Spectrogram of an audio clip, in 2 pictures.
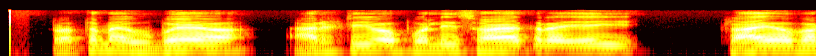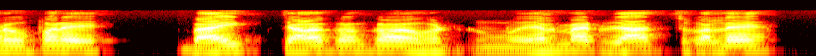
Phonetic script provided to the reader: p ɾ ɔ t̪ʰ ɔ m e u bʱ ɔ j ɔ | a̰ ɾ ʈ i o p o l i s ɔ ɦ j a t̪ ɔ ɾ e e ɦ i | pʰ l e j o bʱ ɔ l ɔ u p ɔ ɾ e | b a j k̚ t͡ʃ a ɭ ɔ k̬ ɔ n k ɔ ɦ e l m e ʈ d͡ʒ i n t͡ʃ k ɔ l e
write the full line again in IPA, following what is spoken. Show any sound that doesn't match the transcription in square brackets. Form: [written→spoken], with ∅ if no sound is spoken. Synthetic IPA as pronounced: p ɾ ɔ t̪ʰ ɔ m e u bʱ ɔ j ɔ | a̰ ɾ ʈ i o p o l i s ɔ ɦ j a t̪ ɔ ɾ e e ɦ i | pʰ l [e→a] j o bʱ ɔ [l→ɾ] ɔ u p ɔ ɾ e | b a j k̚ t͡ʃ a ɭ ɔ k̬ ɔ [n→ŋ] k ɔ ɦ e l m e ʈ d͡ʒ [i→a] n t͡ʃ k ɔ l e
